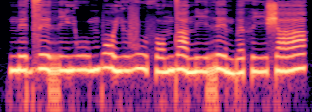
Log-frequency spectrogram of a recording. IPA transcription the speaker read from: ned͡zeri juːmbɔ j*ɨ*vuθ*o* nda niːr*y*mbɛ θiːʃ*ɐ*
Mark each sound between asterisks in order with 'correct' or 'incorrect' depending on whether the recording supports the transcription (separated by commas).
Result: correct, incorrect, incorrect, incorrect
